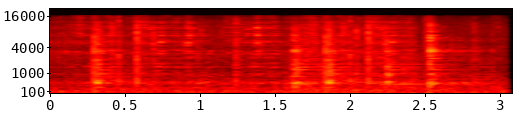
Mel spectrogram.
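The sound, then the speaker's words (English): Onions cooking in a pot for minestrone soup after about ten minutes, turning translucent: a soft, steady sizzle broken by irregular scraping and clicking as a utensil stirs them, fairly quiet with no voices. “So we've been cooking these onions for about 10 minutes, and they're beginning to get translucent.”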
